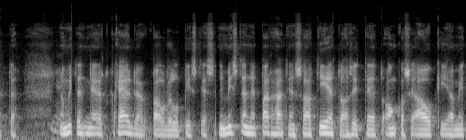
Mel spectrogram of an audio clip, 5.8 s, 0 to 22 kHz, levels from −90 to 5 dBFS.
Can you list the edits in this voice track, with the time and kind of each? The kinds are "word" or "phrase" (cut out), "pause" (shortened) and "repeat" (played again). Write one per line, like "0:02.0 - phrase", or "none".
0:01.0 - word
0:01.4 - word
0:02.7 - word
